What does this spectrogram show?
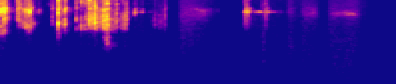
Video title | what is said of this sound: Rock Show and Tell | I have some smaller pieces right here and they sound like glass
